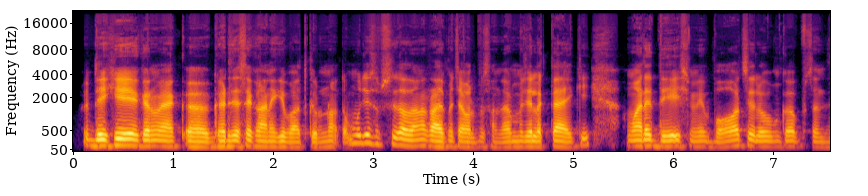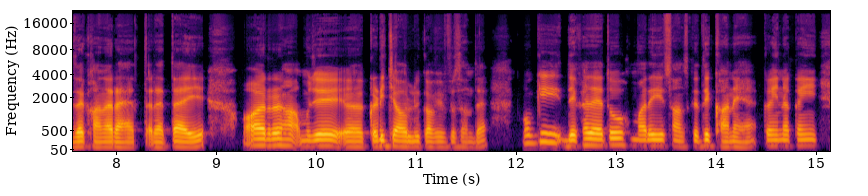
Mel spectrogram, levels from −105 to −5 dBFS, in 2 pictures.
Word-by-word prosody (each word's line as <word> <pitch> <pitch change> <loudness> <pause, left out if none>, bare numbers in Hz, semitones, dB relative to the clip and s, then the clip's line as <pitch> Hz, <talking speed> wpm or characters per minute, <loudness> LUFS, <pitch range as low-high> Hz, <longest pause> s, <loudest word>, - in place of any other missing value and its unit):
देखिए, 135 +2 +8
अगर 125 0 +5
मैं 125 -2 +5
क - - -7
अ, 110 -1 +5
घर 120 +3 +2
जैसे 125 +1 +3
खाने 115 -1 +2
की 115 - +1
बात 105 -1 -2
करूँ 105 0 -5
ना, 120 +1 -3
तो - - -8
मुझे 190 +1 -1
सबसे 165 -1 -7
ज़्यादा 130 -3 +5
ना 135 - +1
राजमा 120 -2 +4
चावल 110 -2 +1
पसंद 110 -1 -13
है - - -1
और - - -4
मुझे 115 0 0
लगता 115 +1 +3
है 110 -2 +2
कि 145 +7 -8 0.4
हमारे 125 +1 +5
देश 120 0 0
में 115 -1 -6
बहुत 120 +5 0
से 135 - 0
लोगों 115 -1 -2
का 120 +1 -2
पसंदीदा 110 -1 -6
खाना 110 -1 -4
रह 105 0 -2 0.2
रहता 105 +2 -4
है 105 -1 0
ये। 125 - -5 0.4
और 140 0 +1
हाँ, 135 -1 -4
मुझे 130 +1 -1
अ, 115 0 -3
कढ़ी 120 +1 -2
चावल 120 -2 -3
भी 115 - -8
काफ़ी 110 0 -7
पसंद 110 -1 -14
है, 110 - -8
क्योंकि 195 +2 -8
देखा 130 +3 -3
जाए 140 -1 +1
तो 150 +1 -3
हमारे 130 0 -4
ये 130 - -3
सांस्कृतिक 125 +1 -7
खाने 110 0 -5
हैं, 105 +1 -12
कहीं 130 0 -5
न 130 - -5
कहीं 135 0 -6
120 Hz, 240 wpm, -22 LUFS, 110-130 Hz, 0.4 s, देखिए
